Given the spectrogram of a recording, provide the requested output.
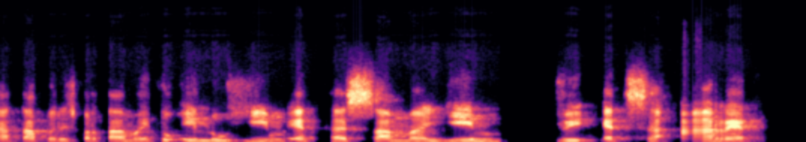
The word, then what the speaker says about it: Elohim: Orang Samaria dalam teks Samaria sama, dibacanya aluwim. Orang Yahudi membacanya Elohim atau Elohim.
